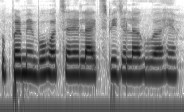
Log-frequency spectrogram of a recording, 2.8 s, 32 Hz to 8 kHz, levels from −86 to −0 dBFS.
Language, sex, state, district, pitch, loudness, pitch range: Hindi, female, Arunachal Pradesh, Papum Pare, 200 Hz, -13 LUFS, 195-210 Hz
